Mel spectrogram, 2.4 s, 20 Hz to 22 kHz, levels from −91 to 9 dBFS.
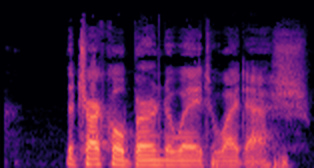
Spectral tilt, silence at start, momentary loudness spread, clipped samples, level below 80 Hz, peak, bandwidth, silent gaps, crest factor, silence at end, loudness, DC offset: -6 dB/octave; 0.5 s; 11 LU; under 0.1%; -48 dBFS; -2 dBFS; 13.5 kHz; none; 18 dB; 0.1 s; -19 LUFS; under 0.1%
